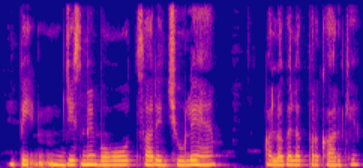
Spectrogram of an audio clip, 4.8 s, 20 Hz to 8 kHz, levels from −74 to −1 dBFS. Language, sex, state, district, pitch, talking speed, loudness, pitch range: Hindi, female, Uttar Pradesh, Saharanpur, 205 Hz, 110 wpm, -15 LUFS, 200-215 Hz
